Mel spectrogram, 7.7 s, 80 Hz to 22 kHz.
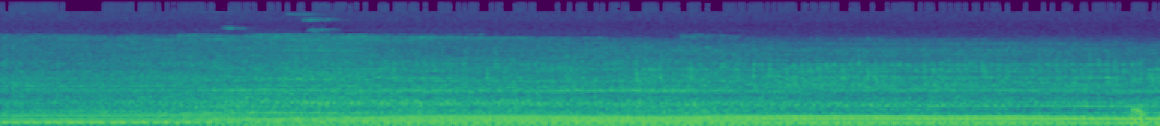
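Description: A 1992 Mercedes 600SEL engine idles steadily after an exhaust leak repair, a continuous close low hum with smooth, even tone throughout and no talk.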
